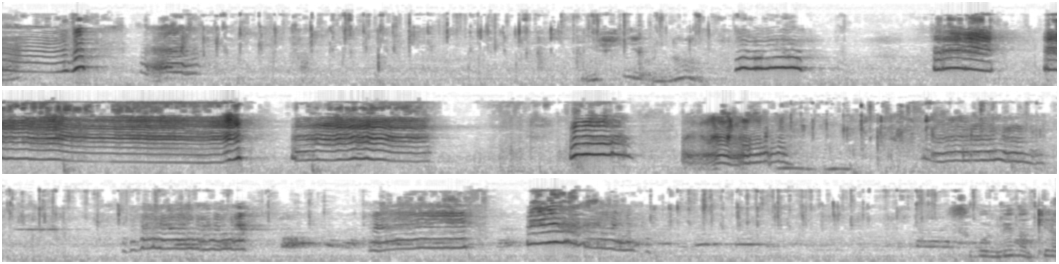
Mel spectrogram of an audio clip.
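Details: Pet otter Qoo, a female, eating her favourite fish while making noise: high, squeaky whines and drawn-out falling squeals in short bursts, some long and harmonic-rich, broken by chewing pauses, with a man speaking Japanese softly between calls.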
